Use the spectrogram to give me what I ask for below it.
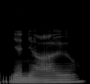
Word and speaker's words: Netanyahu: Obviously Netanyahu? – Netanyahu. – Am I pronouncing it right? – Netanyahu. – Yeah.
